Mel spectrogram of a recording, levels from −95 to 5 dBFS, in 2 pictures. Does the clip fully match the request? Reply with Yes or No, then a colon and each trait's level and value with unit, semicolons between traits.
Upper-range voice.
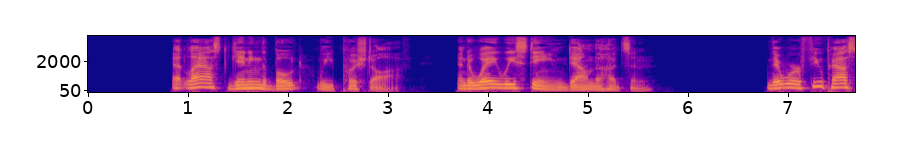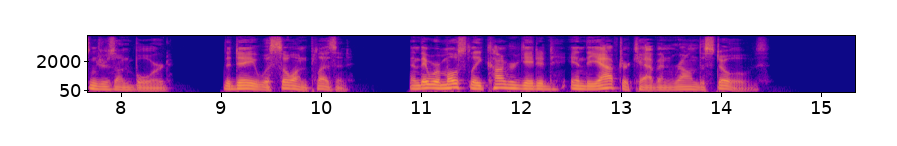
No: low, 115 Hz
